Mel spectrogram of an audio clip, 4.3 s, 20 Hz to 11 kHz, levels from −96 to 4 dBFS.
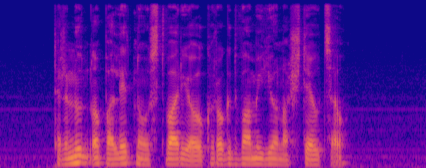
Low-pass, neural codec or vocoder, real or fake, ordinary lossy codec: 9.9 kHz; none; real; none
